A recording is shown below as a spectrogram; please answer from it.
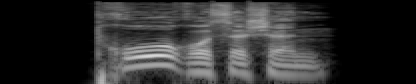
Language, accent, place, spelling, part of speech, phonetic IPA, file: German, Germany, Berlin, prorussischen, adjective, [ˈpʁoːˌʁʊsɪʃn̩], De-prorussischen.ogg
- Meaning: inflection of prorussisch: 1. strong genitive masculine/neuter singular 2. weak/mixed genitive/dative all-gender singular 3. strong/weak/mixed accusative masculine singular 4. strong dative plural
